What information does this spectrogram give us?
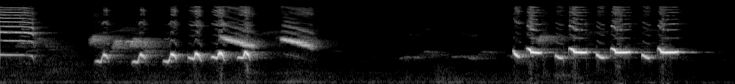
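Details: A mature laughingthrush sings in a wild-type voice, switching voice continuously, with loud, clear whistled phrases of quick rising and falling notes, a brief pause, then more bright repeated whistles; used to stimulate and train young birds.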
